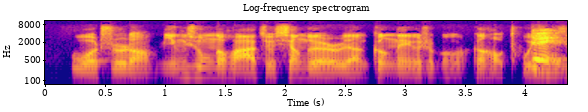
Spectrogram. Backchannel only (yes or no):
no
